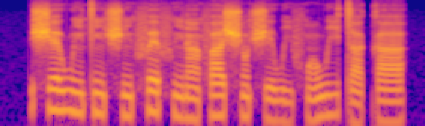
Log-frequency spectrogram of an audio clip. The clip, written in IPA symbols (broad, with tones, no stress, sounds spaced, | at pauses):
ʃ ɛ˦ w ĩ˦ t ĩ˦˨ ʃ ĩ˨˦ f ɛ˦ f ĩ˧ ɾ ã˧ f a˦ ʃ ɔ̃˦˨ ʃ e˧ w i˨ f ɔ̃˨˦ w i˦˨ t a˨ k a˧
